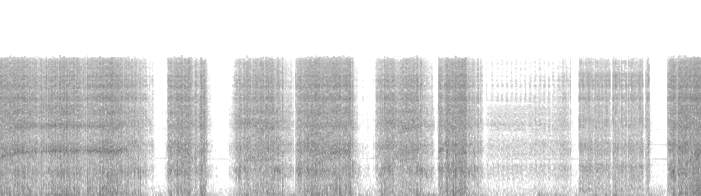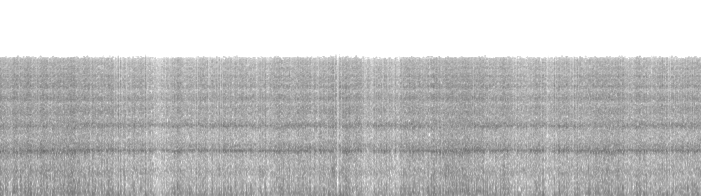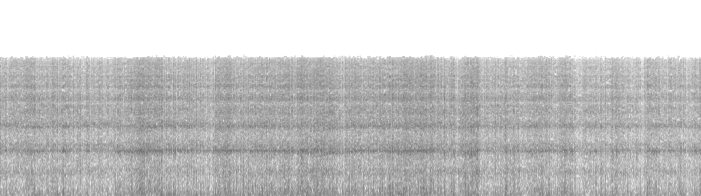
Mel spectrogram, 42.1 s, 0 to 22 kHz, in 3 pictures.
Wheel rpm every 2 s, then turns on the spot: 210, 120, 100, 110, 90, 10, 50, 210, 230, 230, 230, 220, 230, 230, 230, 220, 230, 220, 220, 230, 230.
10-12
